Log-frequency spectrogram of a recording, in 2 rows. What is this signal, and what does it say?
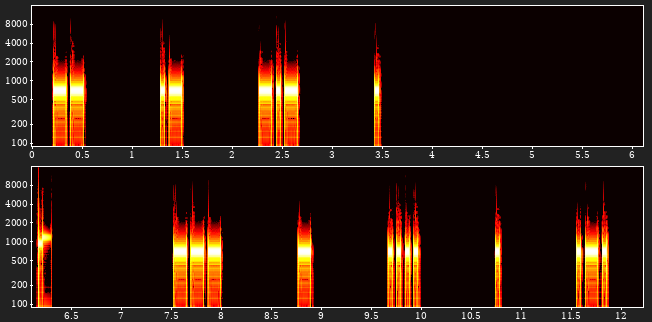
Morse code, heard as a keyed tone, about 28 wpm, spaced as for 10 wpm, 700 Hz. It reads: MAKE OTHER
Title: 6x Character Spacing - Top 100 Words - 28wpm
